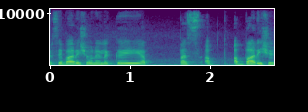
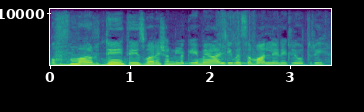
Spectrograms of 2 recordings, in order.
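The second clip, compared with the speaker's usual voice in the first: loud, raised-pitch burst of dismay; real exasperated exclamation; 3 semitones higher, 8 dB louder than usual. Real, not acted. Caught out in heavy rain, exclaiming in loud dismay. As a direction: exclaim loudly over the rain.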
